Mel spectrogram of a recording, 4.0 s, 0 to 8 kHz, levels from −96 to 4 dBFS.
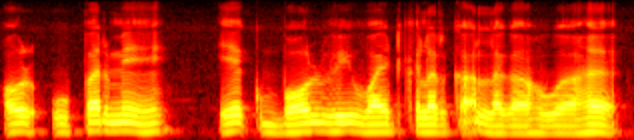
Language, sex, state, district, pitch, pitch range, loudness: Hindi, male, Jharkhand, Ranchi, 125 Hz, 115-130 Hz, -17 LUFS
